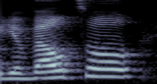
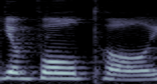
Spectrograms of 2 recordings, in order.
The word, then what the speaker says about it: Yveltal: Yveltal. I was calling him Yvoltal. Yeah, it was Yveltal. Because I was saying Yvoltal for the longest time. So that's on me not being able to pronounce words.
